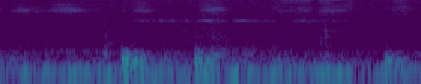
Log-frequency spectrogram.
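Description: Chalk or marker strokes on a board during a physics lecture, a handful of short scratchy rubs in uneven rhythm, quiet and close, with no talking.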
